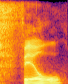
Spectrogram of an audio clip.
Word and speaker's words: Fyhll: I have my guy his name is Phil, but it's spelled Fyhll.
